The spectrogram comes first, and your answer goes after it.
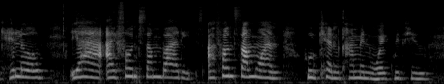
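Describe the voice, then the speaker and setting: This is a put-on character voice, high and squeaky. It moves at a moderate pace. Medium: solo performance. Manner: smooth, chatty.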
